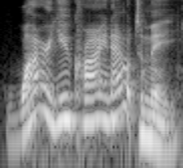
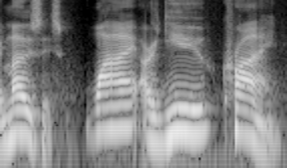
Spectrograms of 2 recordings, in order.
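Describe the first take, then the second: First: Higher, a mild rebuke from God; God rebuking. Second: Very slow, drawn-out confrontation; God confronting. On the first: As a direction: ask it as a gentle challenge from above. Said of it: "the Lord said to Moses". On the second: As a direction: stretch out the question like a patient father. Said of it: "God has to confront him in the moment and say". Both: Acted.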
